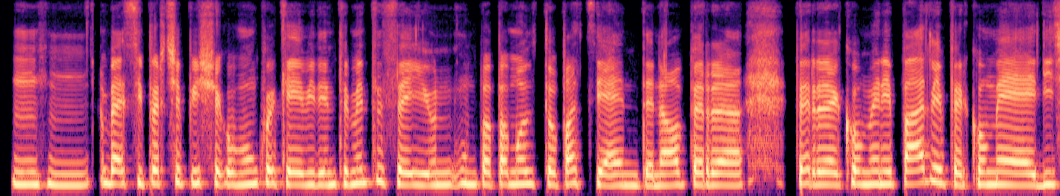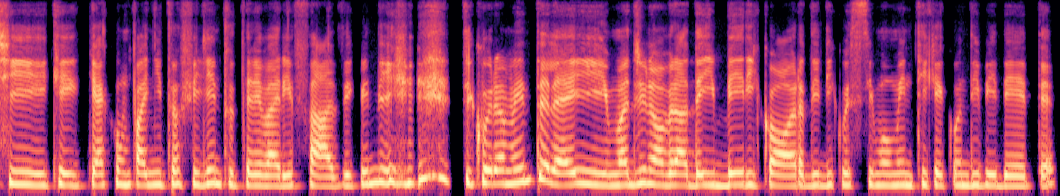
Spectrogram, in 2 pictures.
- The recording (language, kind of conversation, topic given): Italian, podcast, Come si trasmettono le tradizioni ai bambini?
- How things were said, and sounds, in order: chuckle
